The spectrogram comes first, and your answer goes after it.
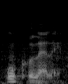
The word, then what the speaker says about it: ukulele: Um, actually the the proper Hawaiian pronunciation of it is ukulele.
